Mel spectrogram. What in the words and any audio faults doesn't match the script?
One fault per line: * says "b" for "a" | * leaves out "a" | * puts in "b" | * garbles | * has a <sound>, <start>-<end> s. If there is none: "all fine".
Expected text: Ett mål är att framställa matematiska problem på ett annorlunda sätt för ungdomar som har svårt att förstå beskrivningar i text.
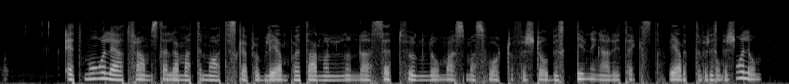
* has a dropout, 5.6-5.8 s
* garbles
